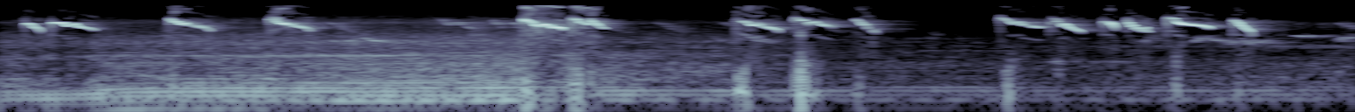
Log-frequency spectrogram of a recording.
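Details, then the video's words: Buxtoni white-eye in ngalas song: a long series of high, piercing falling whistles in pairs and quick runs, over a low humming background noise. "Masteran Pleci Buxtoni Ngalas Buka Paruh"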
